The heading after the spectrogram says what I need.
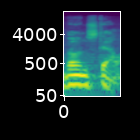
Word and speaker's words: Bonestell: Or it might have been pronounced Bonestell. I used to think it was Bonestell, but I always have gone Bonestell because when I say it to people, if they remember it that way, they'll kind of know how to spell it, okay?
